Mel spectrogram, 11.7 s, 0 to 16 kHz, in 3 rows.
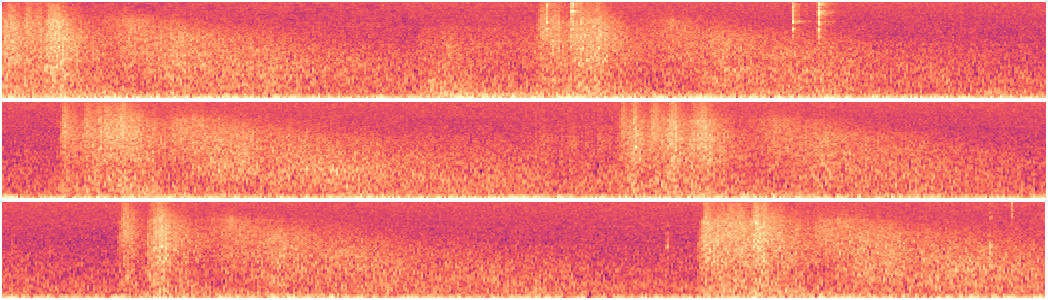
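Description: Battleship main guns fire in a naval battle game set around 1910, heavy booming salvos landing roughly every two seconds in a steady rhythm, loud and close with no talk.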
